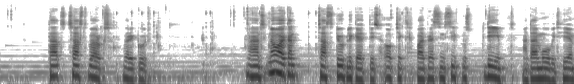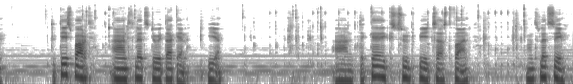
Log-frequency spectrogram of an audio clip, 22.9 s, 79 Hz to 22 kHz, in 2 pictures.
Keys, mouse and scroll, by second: 0.3-1.8 drag, 1.5 shift+z, 1.9 ctrl+s, 2.2-3.6 middle drag, 4.0-7.8 middle drag, 4.5-6.2 right drag, 7.5-9.3 drag, 7.9 middle click, 9.1-10.1 middle drag, 9.6 shift+d, 10.1-12.0 drag, 13.0-16.9 drag, 13.5-15.1 middle drag, 13.9 shift+d, 17.0 a, 17.2 ctrl+s, 20.5 right click, 21.0 Tab, 21.0 ctrl+s, 21.0 a.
